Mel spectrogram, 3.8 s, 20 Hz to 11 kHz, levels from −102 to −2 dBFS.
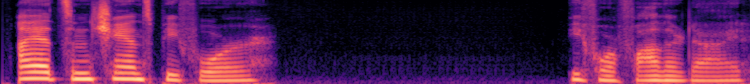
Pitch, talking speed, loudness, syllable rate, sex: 195 Hz, 110 wpm, -20 LUFS, 6.6 syllables/s, female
